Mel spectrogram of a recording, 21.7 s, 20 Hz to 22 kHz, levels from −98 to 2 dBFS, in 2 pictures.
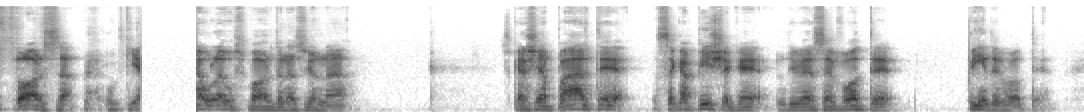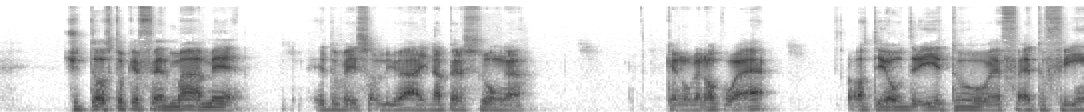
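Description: At 1.40 s the speech cuts out abruptly and returns at 1.97 s, an audio dropout to a faint residue lasting about 0.57 s. The gap is not silent: it holds only a low hiss, roughly 55 dB below the speech level. The edges are hard, with no fade or natural pause shape. This likely points to a momentary loss of the source signal while the recording path downstream stayed active and kept passing its own noise floor.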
